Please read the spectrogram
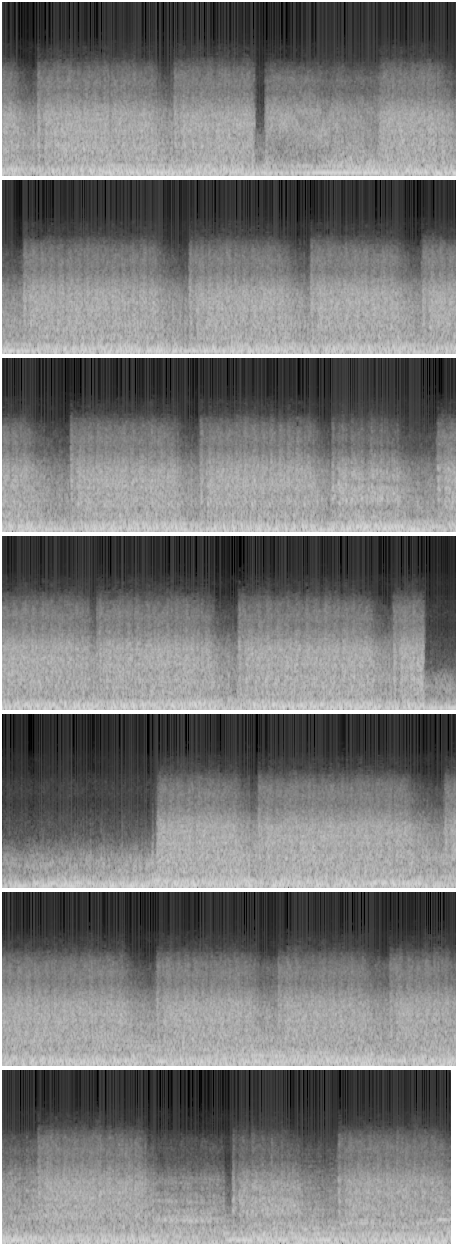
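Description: Aircraft cannon and machine-gun fire in long rapid bursts over a steady low engine drone, as strike aircraft strafe shipping. The firing breaks off for about two seconds around eighteen seconds in while the drone carries on.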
